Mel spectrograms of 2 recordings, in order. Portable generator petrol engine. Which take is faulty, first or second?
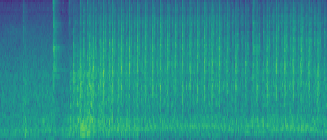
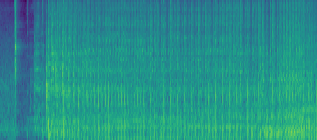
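first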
